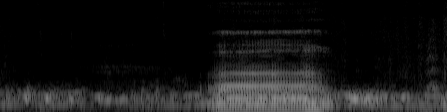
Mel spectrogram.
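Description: Domestic roller pigeons in a backyard kit give a loud, close, sustained cooing call for about half a second, standing out over a background of softer ambient noise.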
